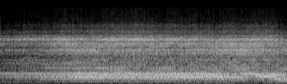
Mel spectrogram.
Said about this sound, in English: Plane number 7, now taking off for reconnaissance.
